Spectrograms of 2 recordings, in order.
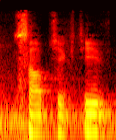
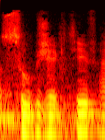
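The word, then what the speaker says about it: subjective: منظور از کسانی که میگن خیر و شر اخلاقی سابجکتیو به تلفظ انگلیسی یا سوبجکتیو هست همینه که تابع شخص قضاوت کننده هست.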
